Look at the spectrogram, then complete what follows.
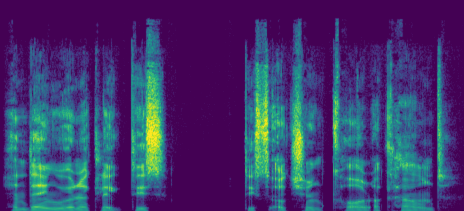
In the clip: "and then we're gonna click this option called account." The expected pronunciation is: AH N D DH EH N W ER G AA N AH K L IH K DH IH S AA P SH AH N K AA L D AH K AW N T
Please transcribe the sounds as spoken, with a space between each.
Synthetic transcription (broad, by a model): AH N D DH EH N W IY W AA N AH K L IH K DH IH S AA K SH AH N K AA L AH K AW N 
